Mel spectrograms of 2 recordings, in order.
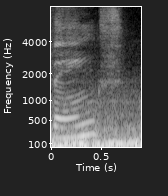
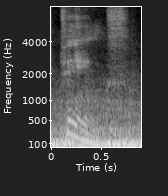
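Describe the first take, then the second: First: The word begins with a TH sound. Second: The word begins with a plain T sound. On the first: "instead of saying things" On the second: "we'll cut the H and say things"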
